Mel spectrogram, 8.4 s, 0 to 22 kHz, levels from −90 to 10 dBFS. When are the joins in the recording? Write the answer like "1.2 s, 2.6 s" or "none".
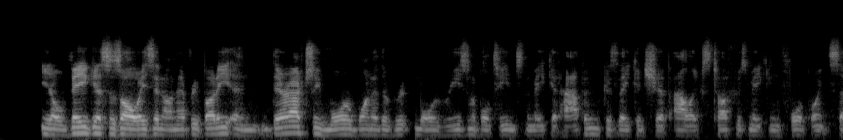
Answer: none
